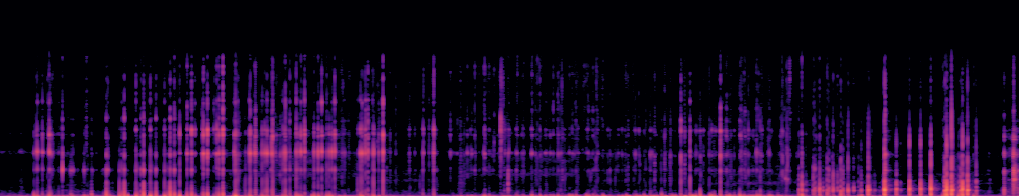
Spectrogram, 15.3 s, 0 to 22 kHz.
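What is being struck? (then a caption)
Small glass jar with metal lid holding dried items. Fingertips tap and scratch a small glass jar labelled LOVE, with a metal lid, filled with small dried items, while the jar is tilted so the contents may shift. Dense, quick clicks and scratchy patter run throughout over a faint low hum. Toward the end, sharper taps bring out a ringing tone around 700 Hz.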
